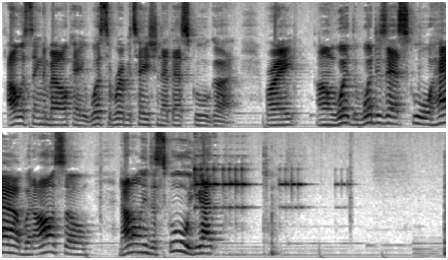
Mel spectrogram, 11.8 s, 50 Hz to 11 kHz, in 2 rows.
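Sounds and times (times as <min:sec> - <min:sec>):
speech: 0:00.1 - 0:09.0
kitchen-style timer beeping: 0:08.5 - 0:10.7.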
